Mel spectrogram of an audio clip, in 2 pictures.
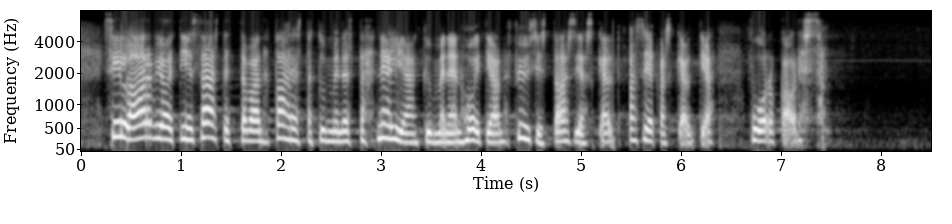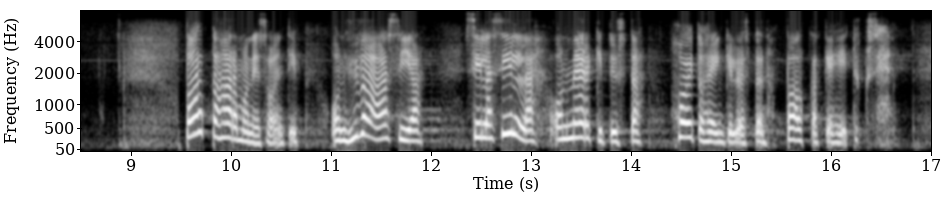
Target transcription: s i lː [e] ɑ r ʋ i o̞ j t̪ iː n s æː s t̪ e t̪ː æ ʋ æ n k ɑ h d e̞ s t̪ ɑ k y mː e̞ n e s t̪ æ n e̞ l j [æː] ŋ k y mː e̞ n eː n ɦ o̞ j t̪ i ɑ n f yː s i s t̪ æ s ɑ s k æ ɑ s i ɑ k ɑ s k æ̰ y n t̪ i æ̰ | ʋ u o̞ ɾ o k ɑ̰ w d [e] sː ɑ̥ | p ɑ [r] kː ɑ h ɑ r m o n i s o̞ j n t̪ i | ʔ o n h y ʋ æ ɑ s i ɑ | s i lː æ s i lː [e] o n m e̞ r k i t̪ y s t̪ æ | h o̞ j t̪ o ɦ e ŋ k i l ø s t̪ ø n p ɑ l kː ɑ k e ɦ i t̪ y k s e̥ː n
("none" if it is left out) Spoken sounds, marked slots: æ, æː, e, l, æ

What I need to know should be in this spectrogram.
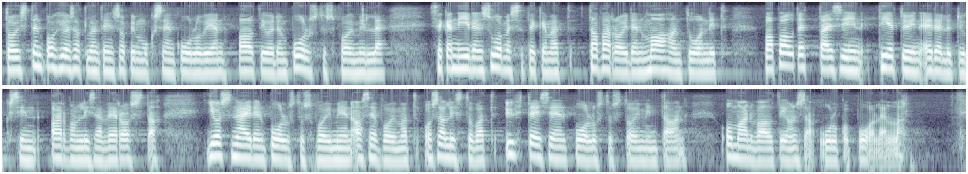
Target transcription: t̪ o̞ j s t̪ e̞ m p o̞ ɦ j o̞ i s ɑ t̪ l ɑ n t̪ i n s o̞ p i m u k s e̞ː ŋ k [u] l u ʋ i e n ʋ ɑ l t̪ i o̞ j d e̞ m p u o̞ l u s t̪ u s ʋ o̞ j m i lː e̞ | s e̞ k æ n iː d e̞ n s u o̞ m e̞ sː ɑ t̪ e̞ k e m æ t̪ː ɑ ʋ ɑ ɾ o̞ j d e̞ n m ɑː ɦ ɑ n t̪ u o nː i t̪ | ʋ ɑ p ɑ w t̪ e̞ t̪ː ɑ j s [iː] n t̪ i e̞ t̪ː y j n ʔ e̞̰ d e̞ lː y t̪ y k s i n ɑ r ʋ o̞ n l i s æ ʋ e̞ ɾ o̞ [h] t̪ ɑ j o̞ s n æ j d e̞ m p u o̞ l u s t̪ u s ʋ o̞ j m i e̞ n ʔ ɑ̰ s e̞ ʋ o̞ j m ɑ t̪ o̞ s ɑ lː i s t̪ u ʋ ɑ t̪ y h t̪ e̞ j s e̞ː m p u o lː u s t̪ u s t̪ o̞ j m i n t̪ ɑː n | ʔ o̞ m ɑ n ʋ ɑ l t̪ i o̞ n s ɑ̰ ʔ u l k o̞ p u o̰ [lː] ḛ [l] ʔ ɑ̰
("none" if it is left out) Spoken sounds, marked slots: uː, iː, s, l, lː

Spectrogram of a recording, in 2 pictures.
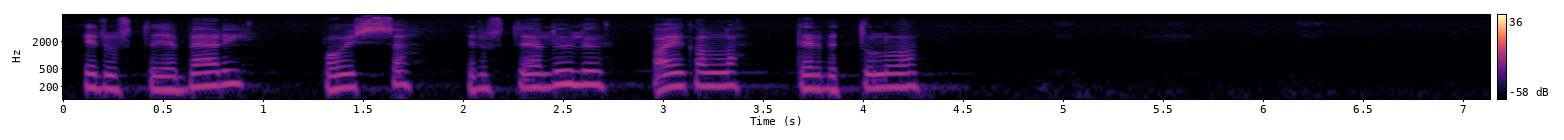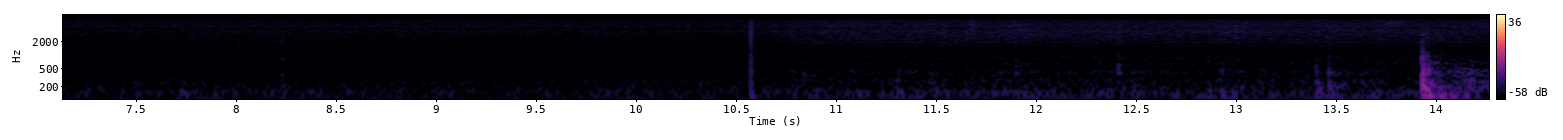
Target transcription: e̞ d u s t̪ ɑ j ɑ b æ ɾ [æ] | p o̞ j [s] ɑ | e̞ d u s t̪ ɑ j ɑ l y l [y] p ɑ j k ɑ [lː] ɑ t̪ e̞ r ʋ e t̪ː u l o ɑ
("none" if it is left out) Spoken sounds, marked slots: i, sː, y, lː

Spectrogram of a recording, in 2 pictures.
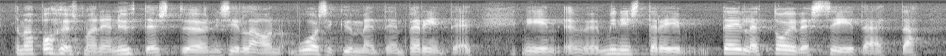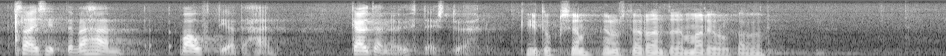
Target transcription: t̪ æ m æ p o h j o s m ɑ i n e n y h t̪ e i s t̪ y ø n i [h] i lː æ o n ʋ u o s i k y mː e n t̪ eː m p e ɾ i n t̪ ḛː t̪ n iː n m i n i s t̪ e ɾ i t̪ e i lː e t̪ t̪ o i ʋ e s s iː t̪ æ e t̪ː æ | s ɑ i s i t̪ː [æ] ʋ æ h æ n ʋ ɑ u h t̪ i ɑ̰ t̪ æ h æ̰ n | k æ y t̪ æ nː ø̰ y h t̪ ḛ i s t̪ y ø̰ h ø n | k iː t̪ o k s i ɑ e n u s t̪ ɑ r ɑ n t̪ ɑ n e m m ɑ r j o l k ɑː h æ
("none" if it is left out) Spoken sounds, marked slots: s, e

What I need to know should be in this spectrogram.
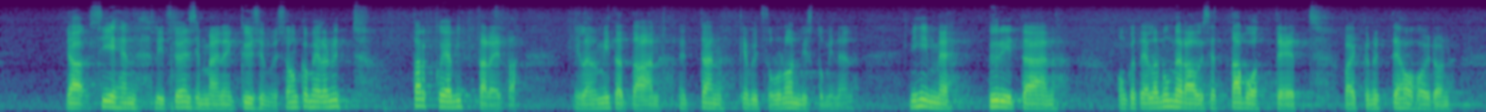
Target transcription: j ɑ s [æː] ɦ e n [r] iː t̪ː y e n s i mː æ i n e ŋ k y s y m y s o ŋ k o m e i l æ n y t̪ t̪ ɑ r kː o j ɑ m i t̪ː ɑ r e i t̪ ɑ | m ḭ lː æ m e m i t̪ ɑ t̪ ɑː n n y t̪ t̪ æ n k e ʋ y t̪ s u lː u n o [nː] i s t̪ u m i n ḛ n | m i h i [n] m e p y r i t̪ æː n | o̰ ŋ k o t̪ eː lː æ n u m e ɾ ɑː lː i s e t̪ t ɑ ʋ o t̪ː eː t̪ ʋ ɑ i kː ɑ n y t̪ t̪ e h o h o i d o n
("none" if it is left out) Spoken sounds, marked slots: iː, l, nː, m

